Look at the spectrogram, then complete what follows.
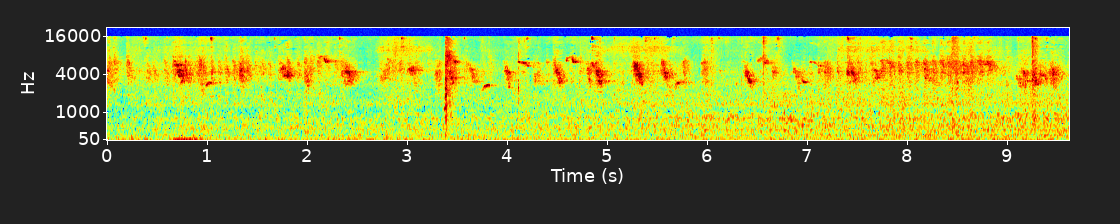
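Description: Small birds chirping in many quick, short calls over a steady low background rumble, with a brief low thump near the start.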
